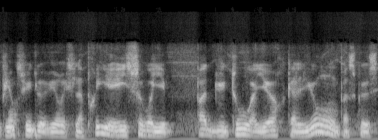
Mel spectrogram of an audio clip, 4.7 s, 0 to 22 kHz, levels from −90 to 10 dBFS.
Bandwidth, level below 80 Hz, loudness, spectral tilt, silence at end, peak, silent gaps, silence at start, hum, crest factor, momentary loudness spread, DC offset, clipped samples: 7.4 kHz; -44 dBFS; -12 LUFS; -6 dB/octave; 0 s; 0 dBFS; none; 0 s; none; 10 dB; 6 LU; 0.6%; under 0.1%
